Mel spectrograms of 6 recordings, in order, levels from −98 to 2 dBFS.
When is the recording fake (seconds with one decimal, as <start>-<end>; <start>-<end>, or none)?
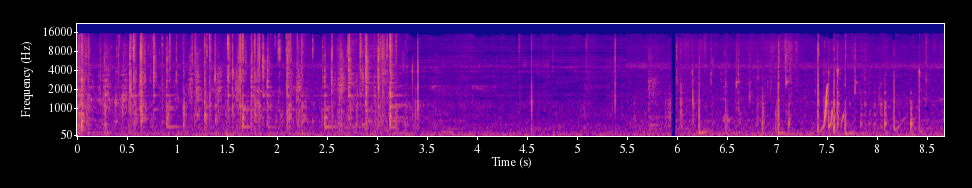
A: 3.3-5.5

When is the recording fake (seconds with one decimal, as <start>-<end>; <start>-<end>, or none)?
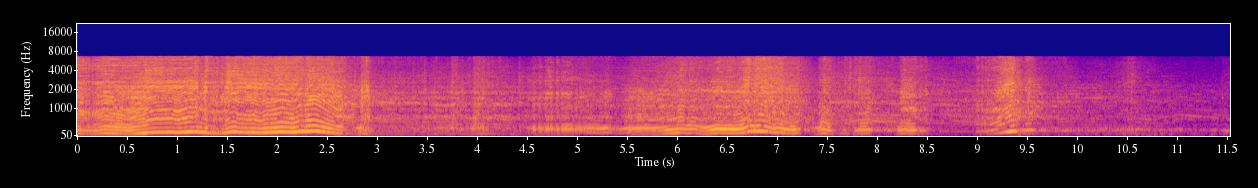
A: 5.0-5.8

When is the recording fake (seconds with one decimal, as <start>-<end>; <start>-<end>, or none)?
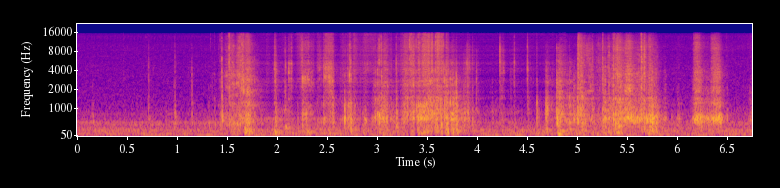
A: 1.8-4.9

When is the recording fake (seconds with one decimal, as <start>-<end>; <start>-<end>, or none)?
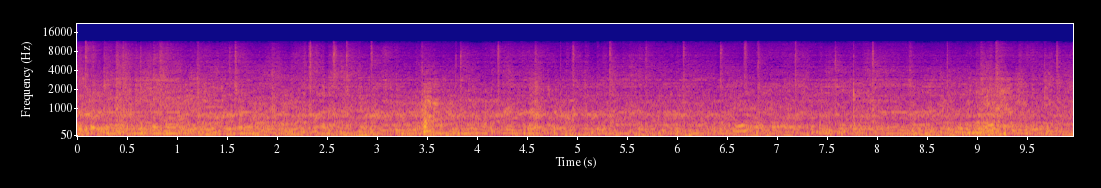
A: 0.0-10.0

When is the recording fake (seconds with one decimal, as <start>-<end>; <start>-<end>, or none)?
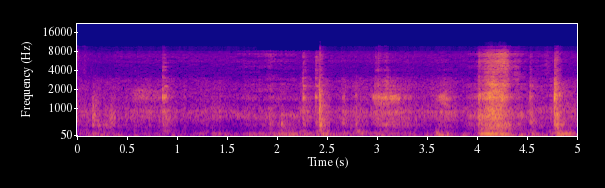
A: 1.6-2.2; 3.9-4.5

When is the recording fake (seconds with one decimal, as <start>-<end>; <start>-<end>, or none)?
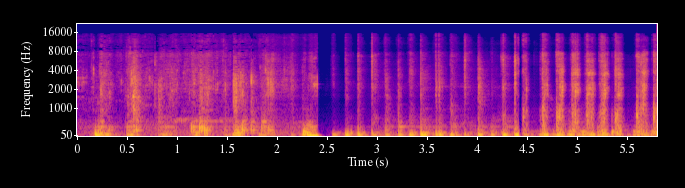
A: 1.9-5.8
